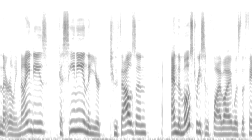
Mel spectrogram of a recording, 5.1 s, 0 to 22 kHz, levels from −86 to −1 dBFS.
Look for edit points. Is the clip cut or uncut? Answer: uncut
